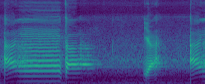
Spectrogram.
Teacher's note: dengungnya itu, gunahnya itu ya, itu keluar dari khoisyum, keluar dari rongga hidung. Maka harus hidung kita jangan dipampetin.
